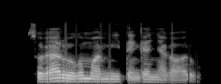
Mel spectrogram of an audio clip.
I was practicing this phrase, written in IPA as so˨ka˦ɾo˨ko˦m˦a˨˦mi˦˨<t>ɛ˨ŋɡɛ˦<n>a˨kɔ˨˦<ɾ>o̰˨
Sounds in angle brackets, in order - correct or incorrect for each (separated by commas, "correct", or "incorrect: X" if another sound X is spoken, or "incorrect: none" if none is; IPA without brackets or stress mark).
correct, incorrect: ɲ, correct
